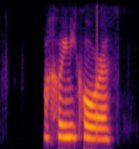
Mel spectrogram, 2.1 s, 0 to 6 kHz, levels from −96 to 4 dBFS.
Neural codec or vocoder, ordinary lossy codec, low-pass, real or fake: none; Opus, 24 kbps; 5.4 kHz; real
